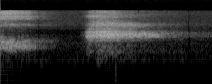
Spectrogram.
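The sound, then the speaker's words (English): Two long, hissing breaths from a helmet's activated breathing module, with a mechanical, filtered quality: an airy inhale fading out, a brief pause, then a stronger rasping exhale, steady with no talking. “And the last thing they do is that they activate the breathing module that gives him the”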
